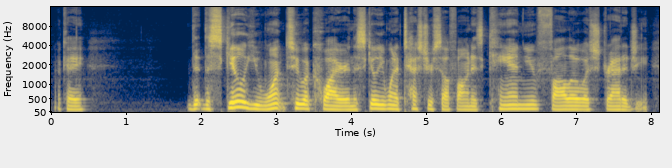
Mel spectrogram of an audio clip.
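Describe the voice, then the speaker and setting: A man's voice: mid-range voice, a little mellow. A man casually coaching traders through a book chapter, repeating points and checking in with "okay?" and a goofy, self-deprecating streak. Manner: chatty, repeats himself, lots of "okay?" and "right?". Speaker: trading coach.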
